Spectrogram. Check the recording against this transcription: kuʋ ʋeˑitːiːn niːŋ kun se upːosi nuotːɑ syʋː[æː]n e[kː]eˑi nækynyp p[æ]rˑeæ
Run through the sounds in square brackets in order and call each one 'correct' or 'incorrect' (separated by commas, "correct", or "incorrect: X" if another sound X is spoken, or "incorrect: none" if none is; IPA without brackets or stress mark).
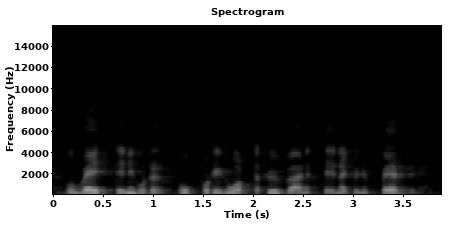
correct, incorrect: tː, incorrect: e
